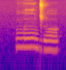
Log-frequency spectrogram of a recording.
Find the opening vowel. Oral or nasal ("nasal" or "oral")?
nasal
